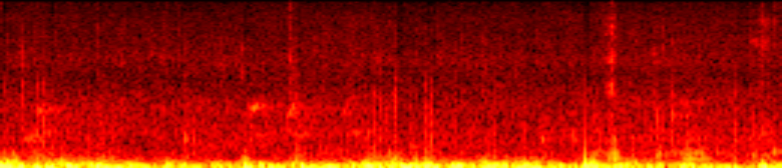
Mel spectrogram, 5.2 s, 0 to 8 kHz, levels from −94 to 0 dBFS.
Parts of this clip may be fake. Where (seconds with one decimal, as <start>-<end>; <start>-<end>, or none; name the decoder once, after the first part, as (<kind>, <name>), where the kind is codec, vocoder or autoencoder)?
0.5-3.6 (vocoder, Vocos)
